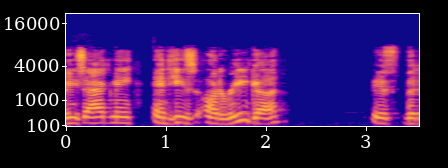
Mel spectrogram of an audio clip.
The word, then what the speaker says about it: Agni: I think it's said Agni, because it's spelled A-G-N-I.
